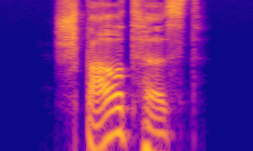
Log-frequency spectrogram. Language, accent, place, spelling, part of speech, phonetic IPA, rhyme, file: German, Germany, Berlin, spartest, verb, [ˈʃpaːɐ̯təst], -aːɐ̯təst, De-spartest.ogg
- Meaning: inflection of sparen: 1. second-person singular preterite 2. second-person singular subjunctive II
